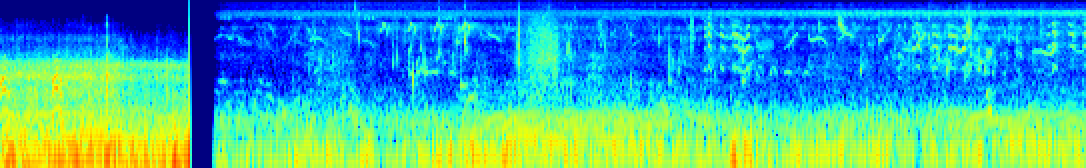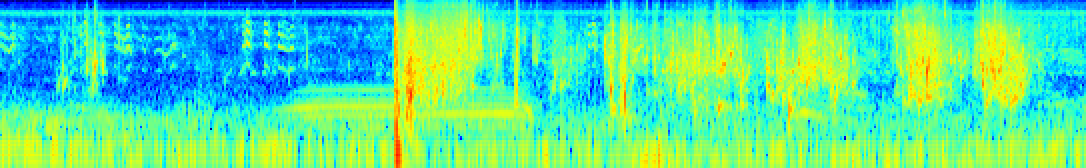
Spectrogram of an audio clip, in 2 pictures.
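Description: Feet wading and splashing through shallow floodwater: a run of loud, uneven splashes over the last third, after a quiet stretch with a steady high-pitched drone and faint chirps.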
